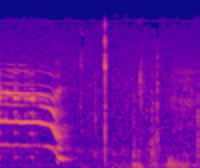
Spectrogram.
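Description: A cat meowing once: a single drawn-out meow, held at one pitch and dropping off at the end.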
